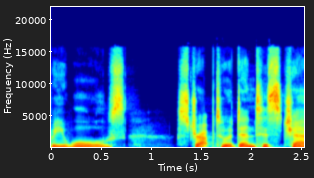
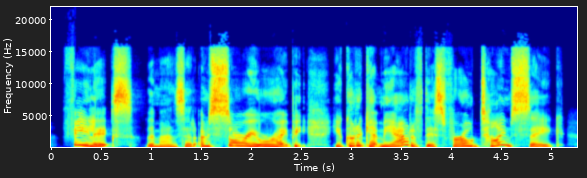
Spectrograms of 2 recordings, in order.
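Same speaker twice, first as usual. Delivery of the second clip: high, strained begging voice; pleading captive; 9 semitones higher than usual. Acted. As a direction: beg an old friend for help. Bound captive begging old friend.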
